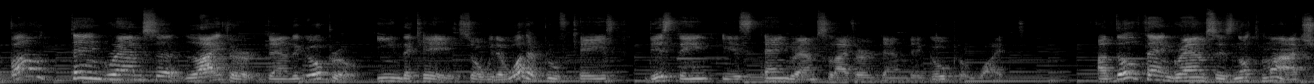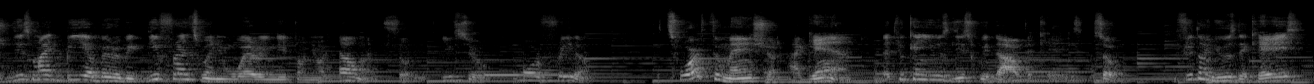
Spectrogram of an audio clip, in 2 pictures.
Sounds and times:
Speech: 0.0s - 10.2s, 11.0s - 19.1s, 19.8s - 26.2s
Music: 0.0s - 26.2s.

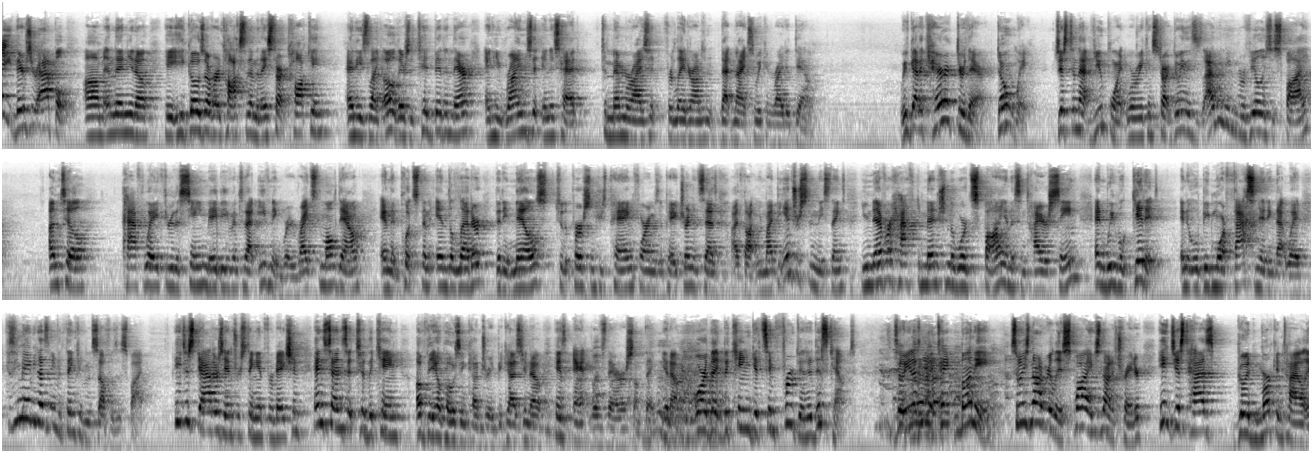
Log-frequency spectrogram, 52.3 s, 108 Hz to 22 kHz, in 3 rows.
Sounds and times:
Speech: 0.0s - 10.9s, 12.0s - 52.3s.

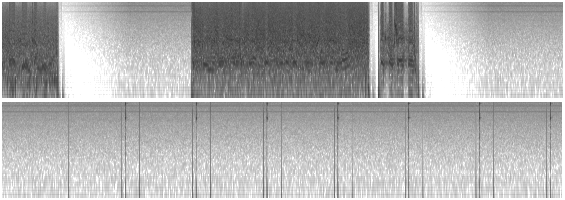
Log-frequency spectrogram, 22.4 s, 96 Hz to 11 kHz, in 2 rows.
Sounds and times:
Speech: 0.0s - 1.1s, 3.8s - 8.4s.

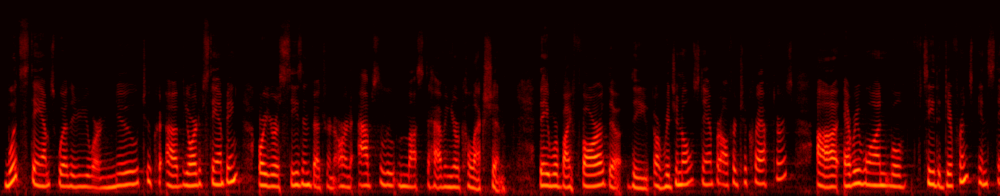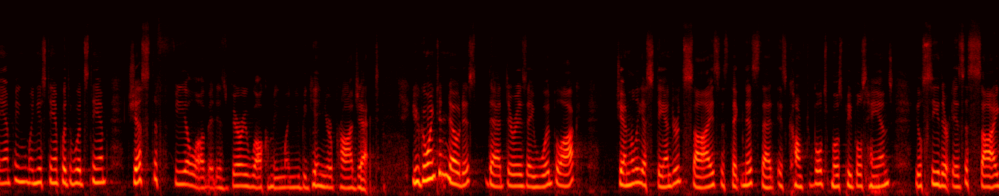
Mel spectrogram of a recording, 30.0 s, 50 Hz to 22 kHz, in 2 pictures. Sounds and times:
Speech: 0.0s - 29.9s.

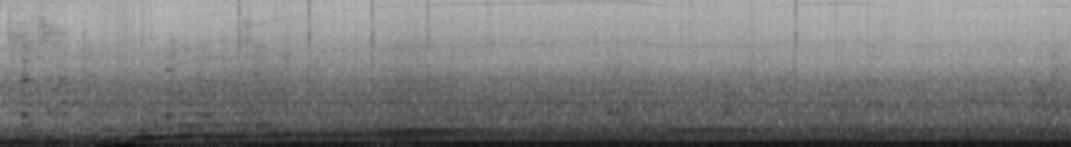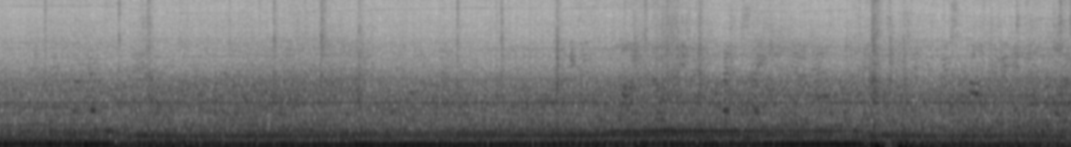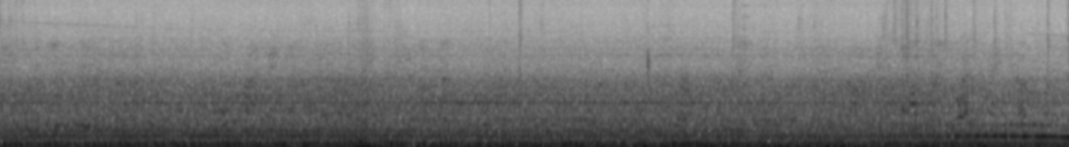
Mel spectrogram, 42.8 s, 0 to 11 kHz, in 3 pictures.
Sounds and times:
Speech: 0.0s - 4.3s, 13.6s - 42.8s
Bus: 0.0s - 42.8s.

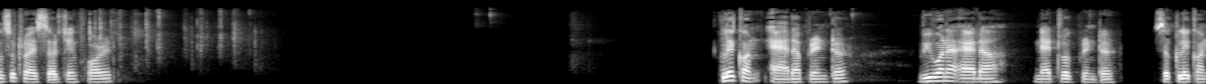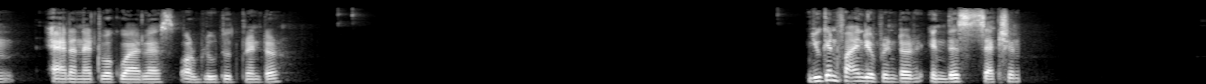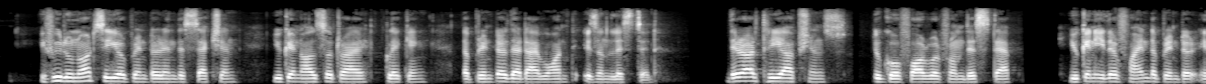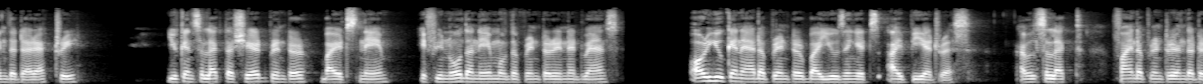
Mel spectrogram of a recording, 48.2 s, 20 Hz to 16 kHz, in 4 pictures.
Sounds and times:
Speech: 0.0s - 1.2s, 7.2s - 8.6s, 9.2s - 14.9s, 20.2s - 22.3s, 24.6s - 30.8s, 31.4s - 37.0s, 37.9s - 42.4s, 43.1s - 48.2s.

